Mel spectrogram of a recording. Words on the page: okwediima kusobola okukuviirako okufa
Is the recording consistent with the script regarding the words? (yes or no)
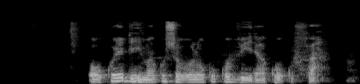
yes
